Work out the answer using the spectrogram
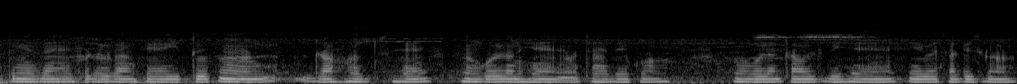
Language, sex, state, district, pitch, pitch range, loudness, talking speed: Hindi, male, Maharashtra, Sindhudurg, 125 Hz, 120-125 Hz, -33 LUFS, 55 wpm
